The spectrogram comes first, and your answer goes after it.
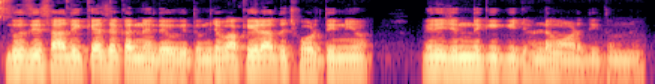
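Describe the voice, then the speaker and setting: A man vlogger playing a husband in comic couple banter, teasing his wife in a mock-wistful way and pleading for her to talk more quietly. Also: mid-range voice, little pitch movement, moderate pace, slight background noise.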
